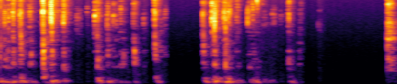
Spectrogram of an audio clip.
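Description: Bursts of computer keyboard typing while entering notes into a client case management program, quick clustered clicks separated by short pauses, close and clear with no talk.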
